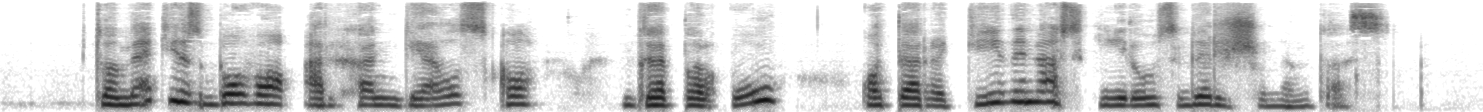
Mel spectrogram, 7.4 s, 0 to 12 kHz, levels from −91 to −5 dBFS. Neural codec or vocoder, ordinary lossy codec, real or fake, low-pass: codec, 24 kHz, 1.5 kbps, HILCodec; MP3, 64 kbps; fake; 10.8 kHz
